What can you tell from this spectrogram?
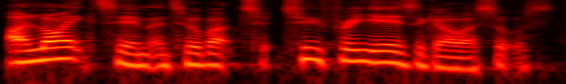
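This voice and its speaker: Fast-talking young man, dry close sound. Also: a little high, animated, no echo. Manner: quick, joking banter. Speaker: podcast co-host. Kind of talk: casual football chat.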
